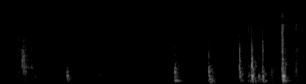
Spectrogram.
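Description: Scattered keystrokes on a computer keyboard while Java code is entered, a few isolated taps followed by a quicker cluster of clicks near the end, close and clear with no talking.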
